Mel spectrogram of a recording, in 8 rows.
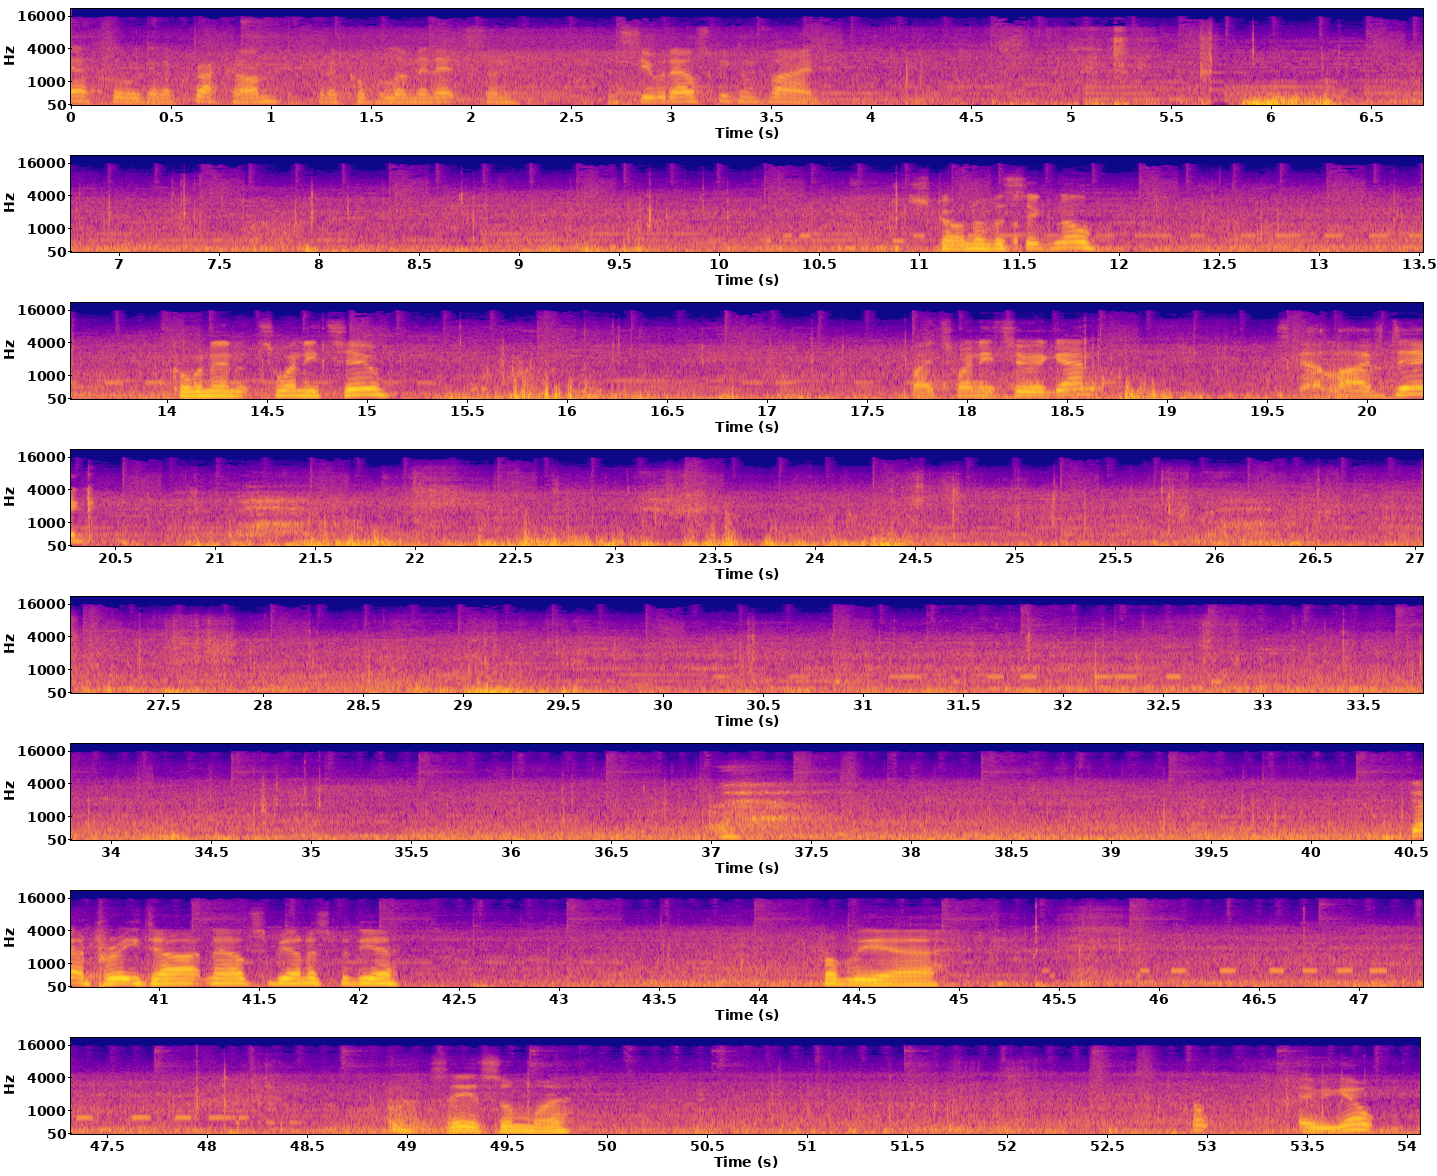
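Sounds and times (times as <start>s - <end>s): rain: 0.0s - 5.9s, 31.8s - 40.6s
wind buffeting microphone: 4.5s - 54.0s
metal detector beeps: 10.2s - 19.0s, 29.1s - 33.5s, 44.3s - 49.4s.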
